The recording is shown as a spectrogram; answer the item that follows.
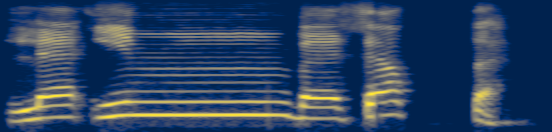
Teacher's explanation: Di sini hurufnya berbeda, tetapi makhrajnya sama. Ta dengan ta makhrajnya sama. Ujung lidah menyentuh pangkal gigi atas. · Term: idgham nakis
